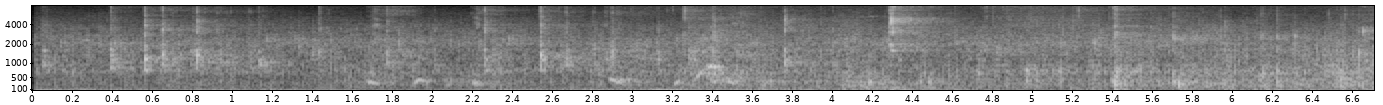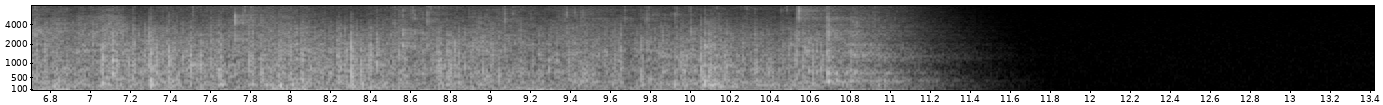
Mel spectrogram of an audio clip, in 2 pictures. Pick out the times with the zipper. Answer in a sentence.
The zipper can be heard from 3.2 to 4.6 s.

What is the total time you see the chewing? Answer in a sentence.
You can hear the chewing for 8 seconds altogether.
